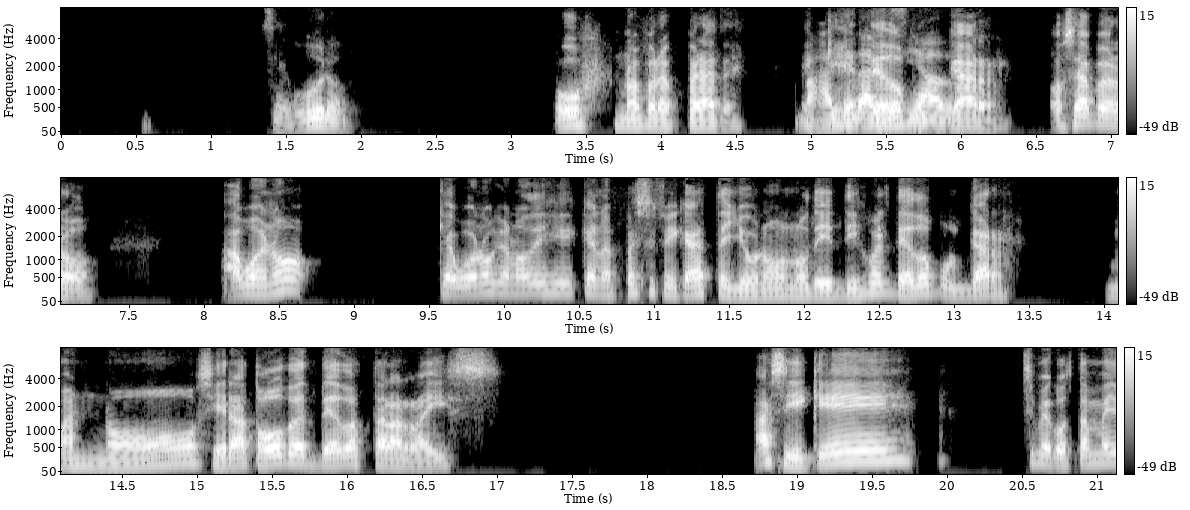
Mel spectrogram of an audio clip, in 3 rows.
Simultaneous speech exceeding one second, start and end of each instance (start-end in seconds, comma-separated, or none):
4.9-6.1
